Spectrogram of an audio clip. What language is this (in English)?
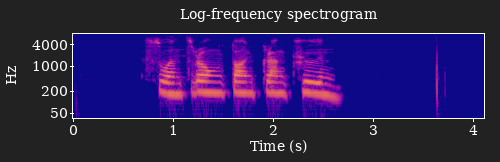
Thai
